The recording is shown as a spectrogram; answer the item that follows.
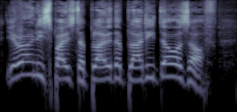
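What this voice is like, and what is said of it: Angry, not very good imitation. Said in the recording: “sometimes he gets very angry indeed ... that's not a very good Michael Caine impression”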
